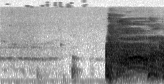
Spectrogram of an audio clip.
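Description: A loud, harsh cough bursts in close to the microphone after a brief quiet moment, rough and raspy, filling the last half second with no talking over it.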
